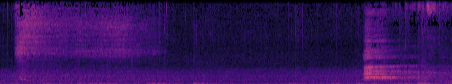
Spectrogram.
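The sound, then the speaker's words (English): A person doing a deep-breathing exercise, on the first breath of the exercise, takes a quick, sharp intake of breath. A long, quiet hold follows over a low rumble, then a loud, forceful gasping exhale bursts out near the end. “I'm holding it, man. I'm breathing.”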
